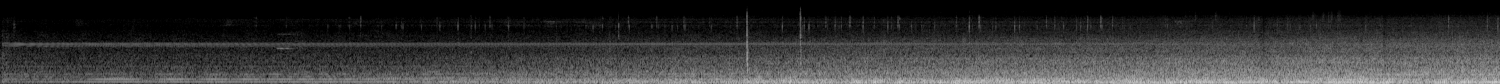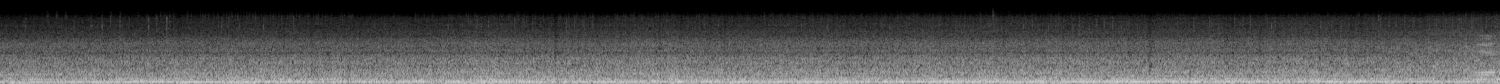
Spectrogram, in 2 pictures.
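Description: General Electric W-26 window box fan's shaded-pole motor starting up on medium speed: the blades spin up gradually, the rush of air and motor hum growing louder over about fifteen seconds, then running steadily. The fan starts on its own and settles at a normal medium speed.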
